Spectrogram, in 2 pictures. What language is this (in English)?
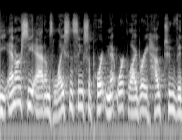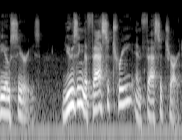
English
